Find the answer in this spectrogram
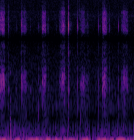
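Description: Scalpel blade scraping black paint lettering off a panel meter's scale in short repeated strokes, about four to five faint scratches a second.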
